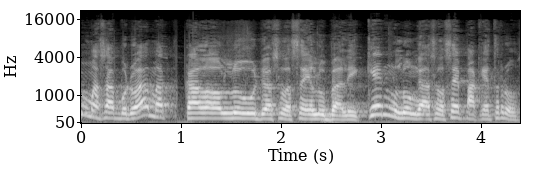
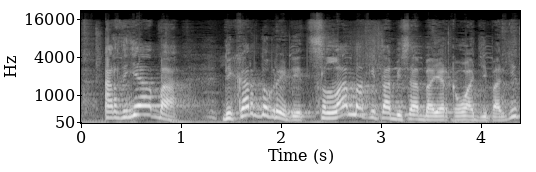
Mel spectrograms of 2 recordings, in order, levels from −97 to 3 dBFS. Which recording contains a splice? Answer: first; 1 cut; at 0.9 s

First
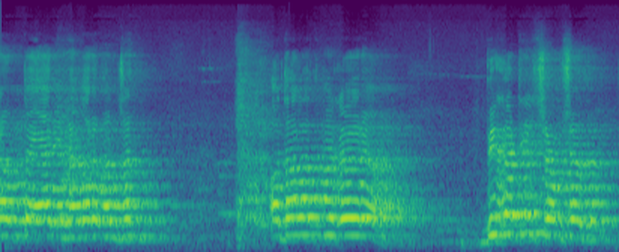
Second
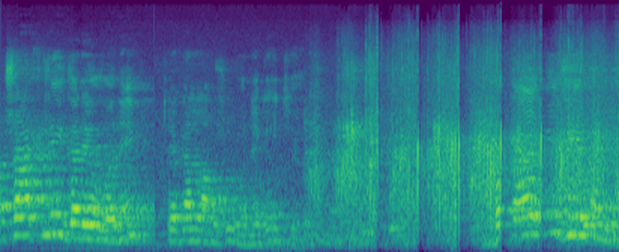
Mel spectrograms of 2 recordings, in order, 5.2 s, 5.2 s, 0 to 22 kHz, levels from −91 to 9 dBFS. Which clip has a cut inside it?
second; 2 cuts; at 1.3 s, 2.5 s

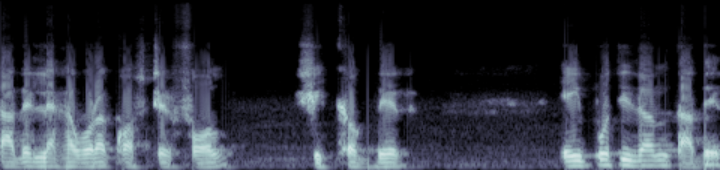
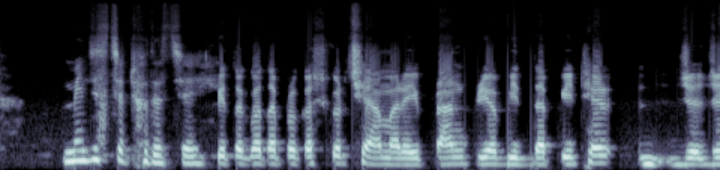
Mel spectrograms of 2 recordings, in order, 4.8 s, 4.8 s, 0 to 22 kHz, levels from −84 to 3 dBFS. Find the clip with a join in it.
second; 1 cut; at 1.4 s

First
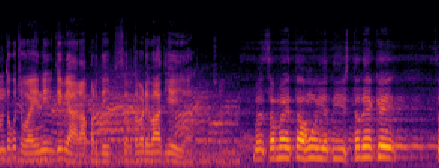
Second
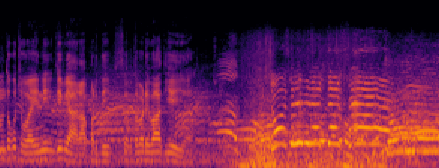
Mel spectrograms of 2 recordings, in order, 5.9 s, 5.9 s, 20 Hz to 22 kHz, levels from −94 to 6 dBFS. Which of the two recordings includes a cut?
first; 1 cut; at 2.9 s

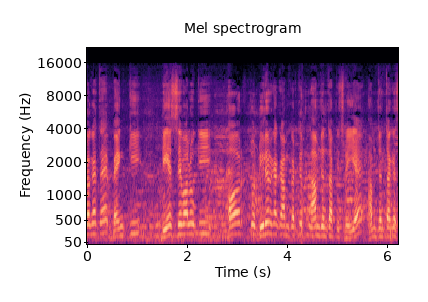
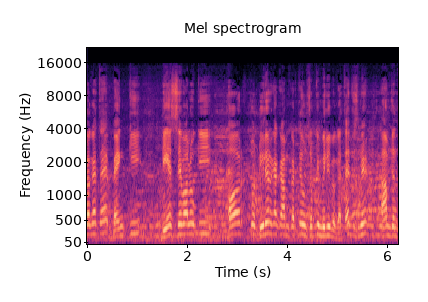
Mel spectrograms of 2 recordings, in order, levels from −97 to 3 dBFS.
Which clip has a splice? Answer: first; 1 cut; at 4.2 s

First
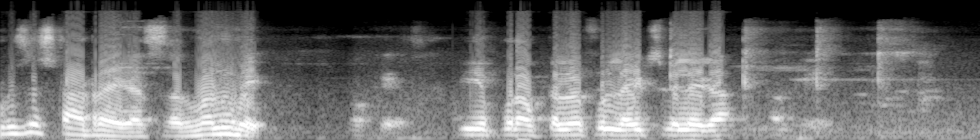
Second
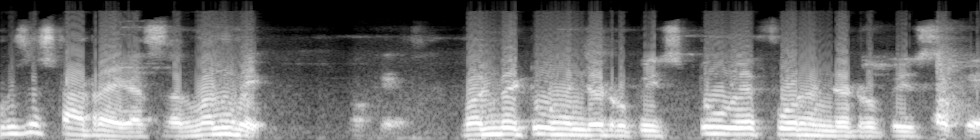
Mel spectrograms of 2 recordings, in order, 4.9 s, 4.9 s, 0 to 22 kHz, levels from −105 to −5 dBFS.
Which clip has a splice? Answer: first; 1 cut; at 2.2 s

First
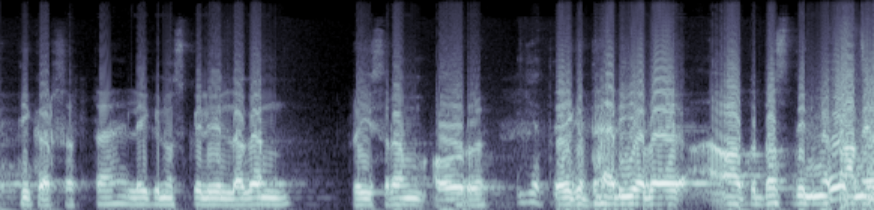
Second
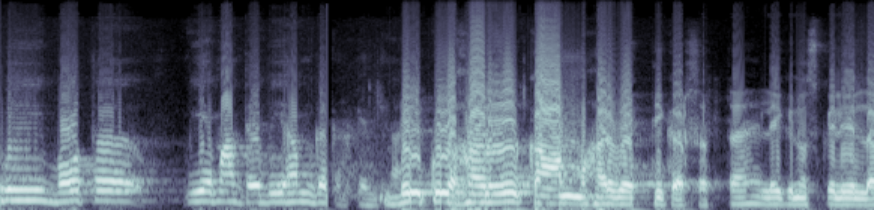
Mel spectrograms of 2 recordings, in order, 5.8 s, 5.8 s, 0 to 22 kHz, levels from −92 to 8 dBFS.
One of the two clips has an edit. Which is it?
second; 1 cut; at 2.2 s

